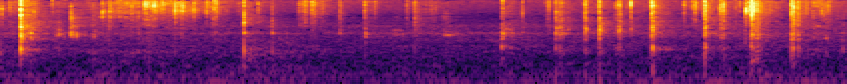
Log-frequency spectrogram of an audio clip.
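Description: A solid rectangular bar of soap, cream inside with a pink metallic coating and heart print, is held in hand and scraped and shaved with a small metal blade, sending flakes falling. Quiet, crisp, crinkly scraping bursts come in quick succession, mostly high and bright with almost no low end, and each stroke stops short with no ring.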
